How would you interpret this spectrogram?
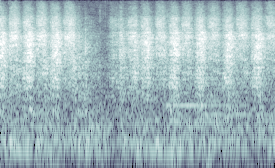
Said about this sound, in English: So I'm going to take some sandpaper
